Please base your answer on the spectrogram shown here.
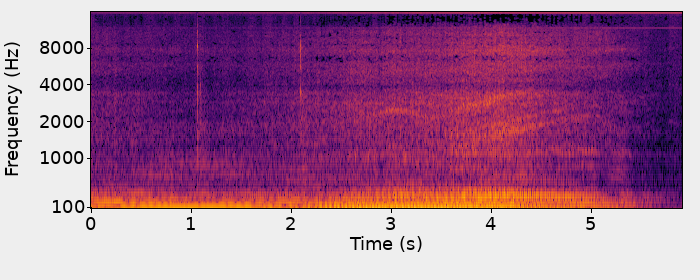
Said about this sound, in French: On va avoir des beaux bruits de voiture alors. Ouais, c'est bien les voitures.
